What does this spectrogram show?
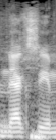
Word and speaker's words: NXIVM: Nxivm, pronounced Nxivm, is basically a giant sex cult hidden behind a self-help group.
